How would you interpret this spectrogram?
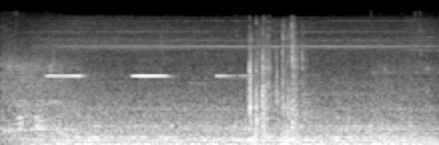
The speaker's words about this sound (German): Ich steige ein in den Zug und erzähle Ihnen auf dem Weg dorthin etwas zu meinem ökologischen Fußabdruck. Bis gleich.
